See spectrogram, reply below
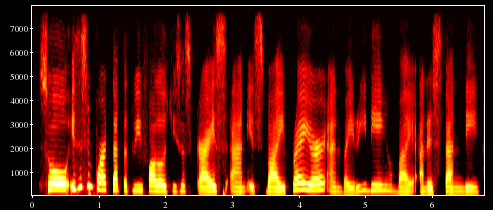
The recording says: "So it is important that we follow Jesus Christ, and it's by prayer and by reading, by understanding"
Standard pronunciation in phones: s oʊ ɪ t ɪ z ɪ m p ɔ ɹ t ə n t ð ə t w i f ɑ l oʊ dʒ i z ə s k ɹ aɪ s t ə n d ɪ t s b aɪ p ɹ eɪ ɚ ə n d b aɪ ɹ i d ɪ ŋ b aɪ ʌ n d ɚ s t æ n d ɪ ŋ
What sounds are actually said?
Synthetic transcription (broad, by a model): s oʊ ɪ t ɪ s ɪ m p ɔ ɹ t ə n t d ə t w i f ɑ l oʊ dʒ i s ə s k ɹ aɪ s t ə n d ɪ t s b aɪ p ɹ eɪ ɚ ə n d b aɪ ɹ i d ɪ ŋ b aɪ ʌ n d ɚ s t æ n d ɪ ŋ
